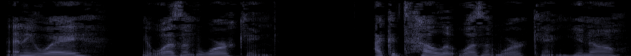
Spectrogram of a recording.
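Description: A woman voicing a young man with terminal cancer, speaking quietly with wry, weary resignation in an audiobook. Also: low-pitched, little pitch movement, unhurried, creaky, husky, dry recording, heavily acted. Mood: grim, resigned. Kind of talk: audiobook character reading.

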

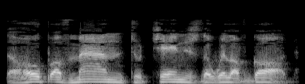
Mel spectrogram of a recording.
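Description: A fatalistic churchman speaks in a low, measured intone, as a male narrator puts him on. Husky and unhurried, with a lively lilt. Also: exaggerated voice. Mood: cold intoning. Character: cold pious male cleric, calm and fatalistic.

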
